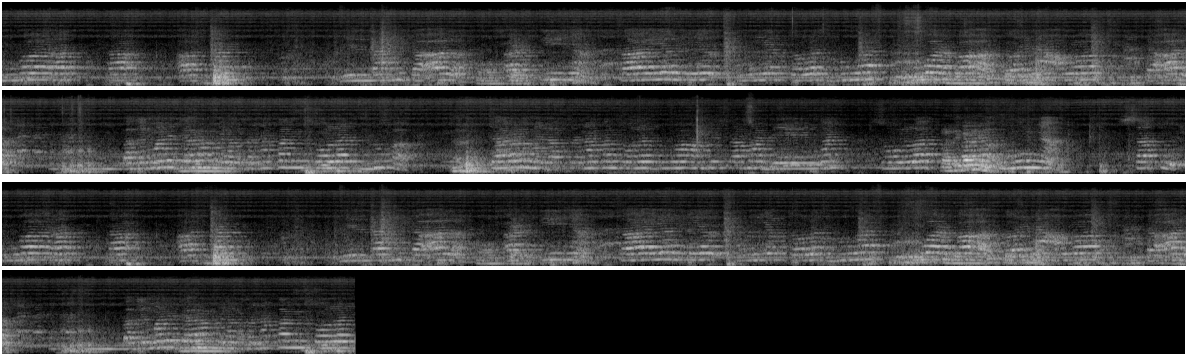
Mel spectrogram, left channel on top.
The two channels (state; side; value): drops out; right; at 15.4 s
